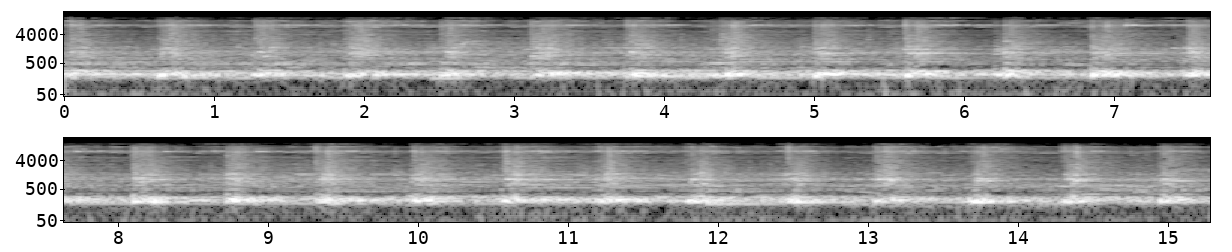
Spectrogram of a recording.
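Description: Many large cowbells (chocalhos) rung together in unison, clanking in a steady beat of a little under two strokes a second.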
